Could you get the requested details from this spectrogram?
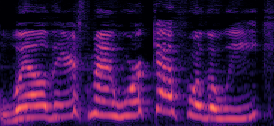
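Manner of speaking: put-on Midwestern American accent.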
